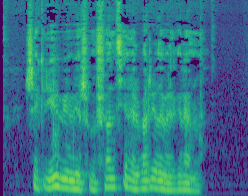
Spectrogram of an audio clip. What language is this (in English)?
Spanish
